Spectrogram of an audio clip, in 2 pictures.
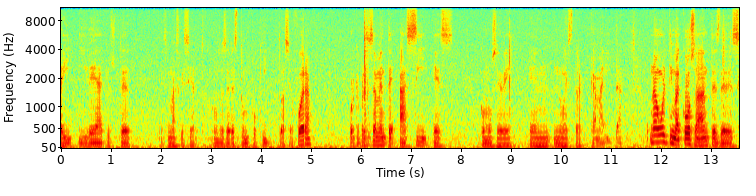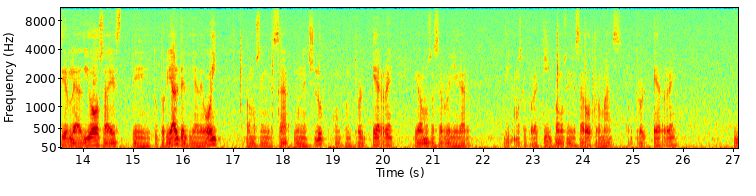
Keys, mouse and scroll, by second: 0.1-1.4 shift+middle drag, 2.5-4.7 drag, 5.1 scroll down 2, 6.2 Tab, 6.6-8.0 middle drag, 8.1 scroll down 2, 9.4-10.3 shift+middle drag, 10.4 shift+middle click, 11.4-12.1 shift+middle drag, 12.3 shift+scroll up 2, 12.6 right click, 13.4 Tab, 17.9 ctrl+r, 18.6 click, 22.8 click, 24.1 ctrl+r.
